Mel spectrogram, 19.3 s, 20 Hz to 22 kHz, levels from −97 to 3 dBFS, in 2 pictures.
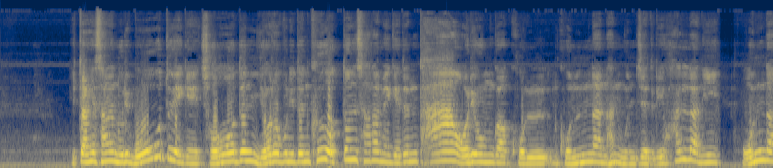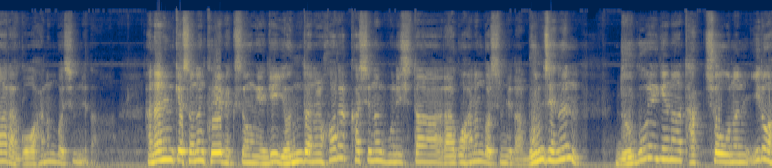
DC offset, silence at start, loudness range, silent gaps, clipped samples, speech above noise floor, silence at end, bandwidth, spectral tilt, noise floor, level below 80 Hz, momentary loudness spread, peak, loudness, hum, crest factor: under 0.1%; 0 s; 4 LU; none; under 0.1%; 26 dB; 0 s; 16.5 kHz; -7 dB/octave; -36 dBFS; -40 dBFS; 8 LU; 0 dBFS; -11 LUFS; none; 10 dB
